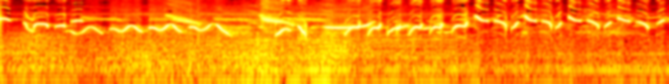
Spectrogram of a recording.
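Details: Tame, large-bodied caged Chinese hwamei, a strong singer also kept for fighting, pours out a rich, fast run of looping whistled phrases that rise and fall, growing into rapid repeated sweeping notes.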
